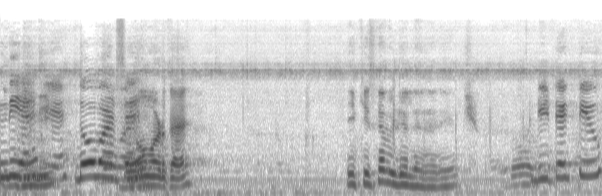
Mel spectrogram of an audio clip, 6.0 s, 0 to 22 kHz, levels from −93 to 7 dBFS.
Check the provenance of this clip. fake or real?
fake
